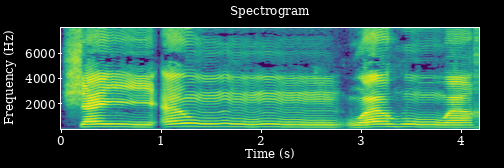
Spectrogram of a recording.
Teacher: Tanwin tak selari. Bertemu dengan waw. Idgham bi gunnah. Idgham bi gunnah. Memasukkan beserta dengung.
